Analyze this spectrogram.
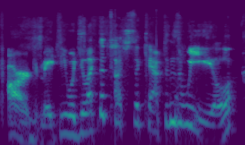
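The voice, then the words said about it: Pirate character voice. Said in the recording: “arguing in a pirate voice”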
